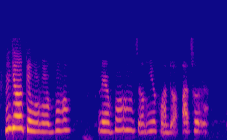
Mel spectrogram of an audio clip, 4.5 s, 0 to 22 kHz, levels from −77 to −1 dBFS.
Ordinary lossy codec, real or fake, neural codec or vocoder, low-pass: none; fake; codec, 16 kHz, 0.5 kbps, FunCodec, trained on Chinese and English, 25 frames a second; 7.2 kHz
